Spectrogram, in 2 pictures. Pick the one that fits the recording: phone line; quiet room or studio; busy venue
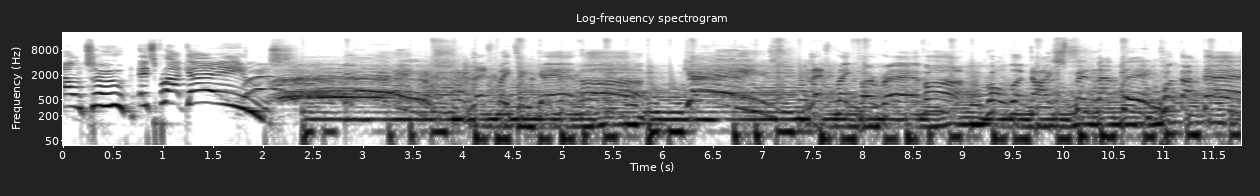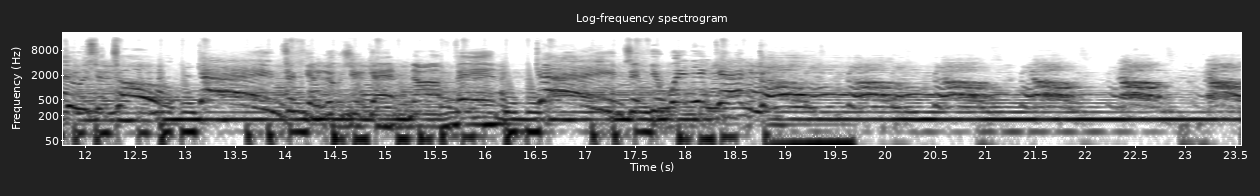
busy venue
